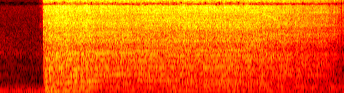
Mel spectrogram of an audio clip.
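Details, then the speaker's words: Centurion ARV tank engine: spins over steadily on starter for almost four seconds, never fires; no spark reaching plug despite good continuity to distributor cap, cause not found; crank no start. "so I still can't get that pluged to to spark for some reason"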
